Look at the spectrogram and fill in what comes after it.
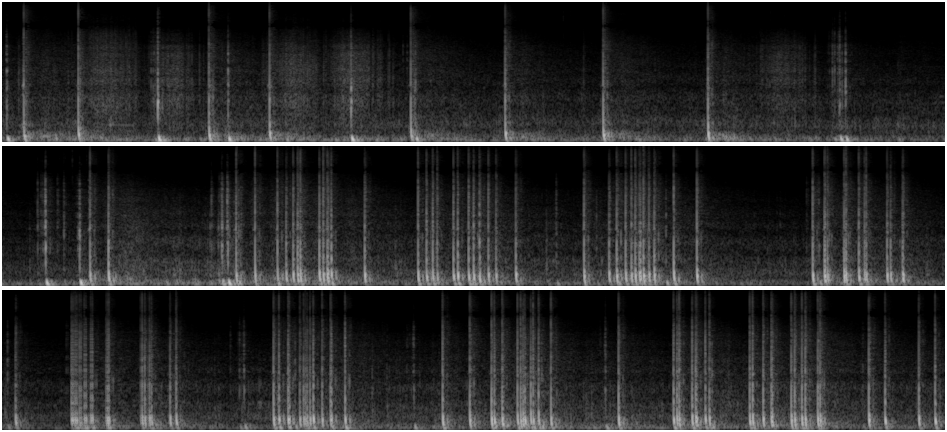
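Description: Aerial fireworks display: shells bursting in quick, irregular succession with sharp bangs. From about ten seconds in, the bursts come in dense volleys of rapid crackling reports.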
